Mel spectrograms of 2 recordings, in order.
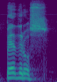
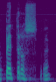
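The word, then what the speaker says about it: Πέτρος: Dice que cuando hay una tao y una ro juntos, la palabra se pronuncia como dr. Por eso decimos Pedros, no Petros.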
